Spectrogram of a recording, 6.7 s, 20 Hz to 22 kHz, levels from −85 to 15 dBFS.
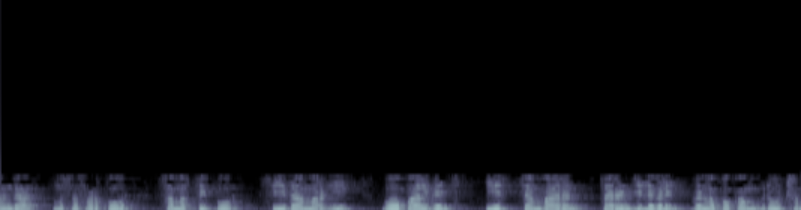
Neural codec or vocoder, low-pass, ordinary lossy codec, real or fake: none; 3.6 kHz; AAC, 32 kbps; real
